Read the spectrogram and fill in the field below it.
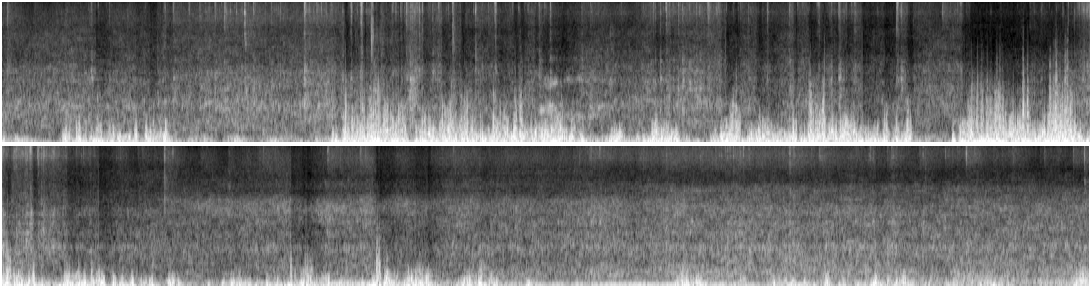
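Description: Strong gusting wind during a violent thunderstorm in Amiens, roaring loudly and continuously with surging bursts and a steady rushing wash throughout.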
